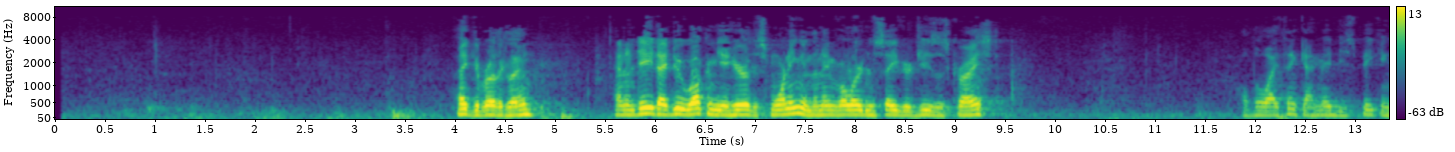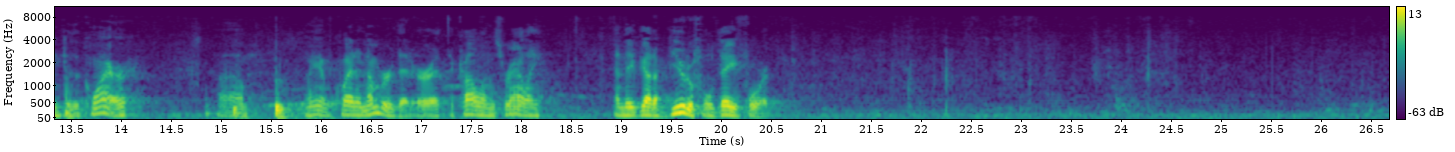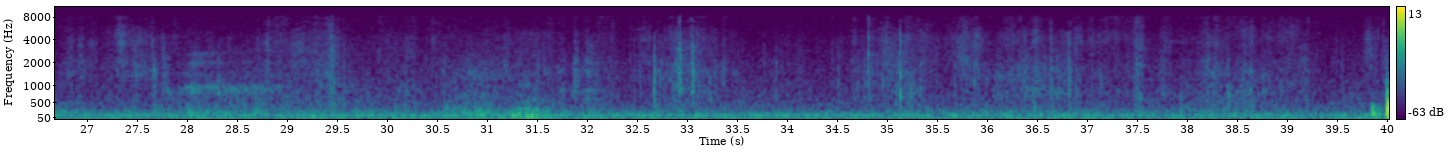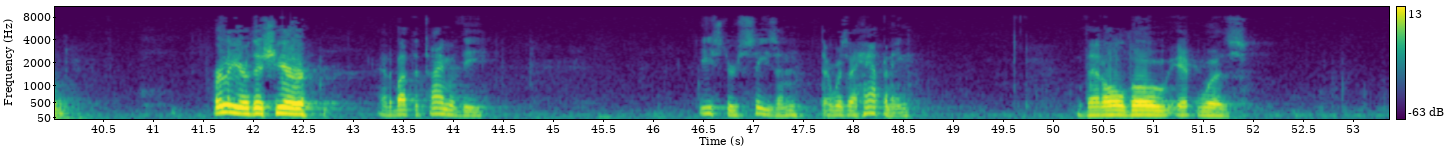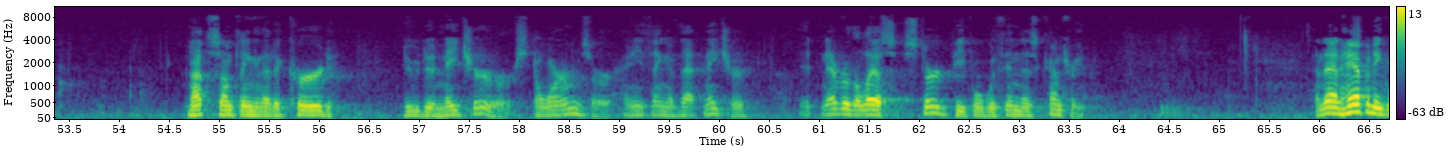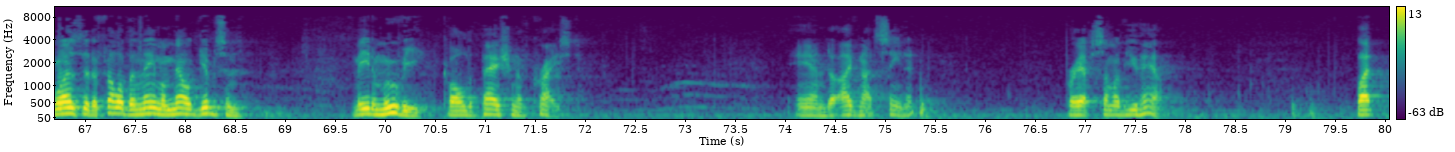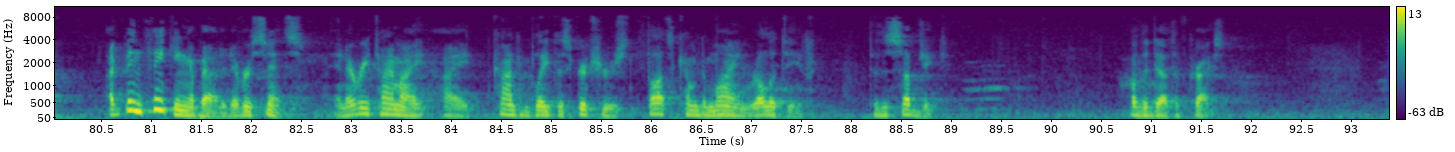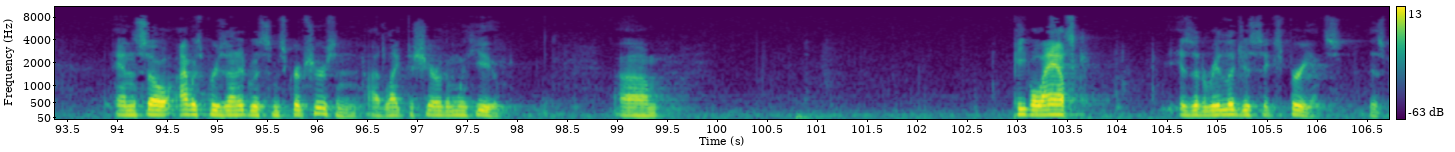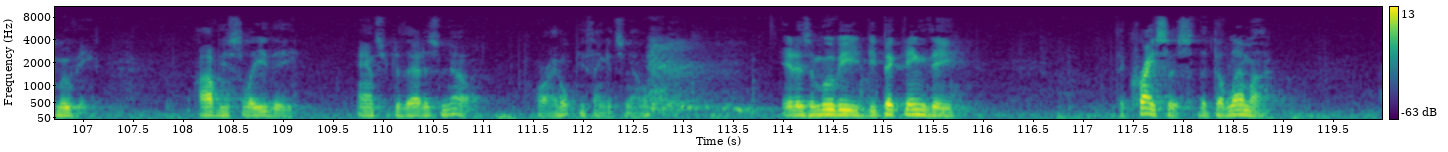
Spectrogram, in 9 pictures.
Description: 10/17/2004 Location: Temple Lot Local Event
